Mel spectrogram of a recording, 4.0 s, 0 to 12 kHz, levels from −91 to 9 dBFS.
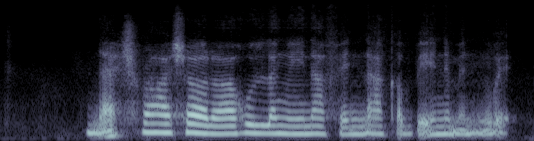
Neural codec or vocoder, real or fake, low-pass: codec, 16 kHz in and 24 kHz out, 0.9 kbps, LongCat-Audio-Codec, fine tuned four codebook decoder; fake; 10.8 kHz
